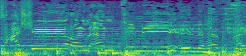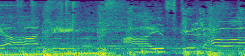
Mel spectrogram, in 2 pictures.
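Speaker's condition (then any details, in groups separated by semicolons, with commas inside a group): No condition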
